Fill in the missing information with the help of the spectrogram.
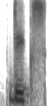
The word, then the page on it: digs: Indian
